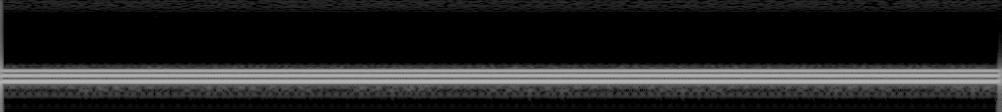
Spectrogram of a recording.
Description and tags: test signal chord pythagorean ratio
